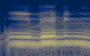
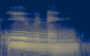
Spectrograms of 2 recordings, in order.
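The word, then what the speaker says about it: evening: যায় আপনার ঠিক আছে ইভনিং okay good ইভনিং good ইভনিং good ইভনিং আমরা এই ইটা উচ্চারণ করবো না তাহলে কি ইভনিং ইভনিং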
